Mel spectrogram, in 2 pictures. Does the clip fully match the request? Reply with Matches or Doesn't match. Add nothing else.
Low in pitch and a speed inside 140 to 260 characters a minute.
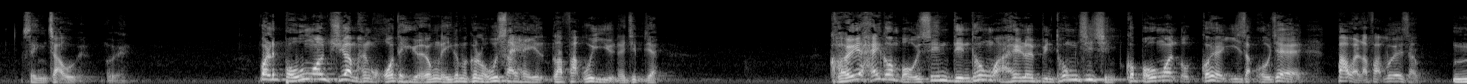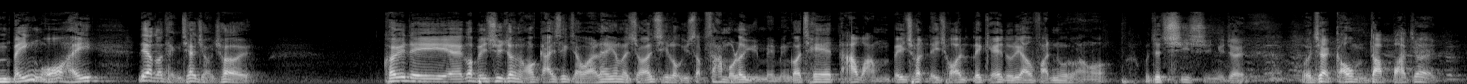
Doesn't match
